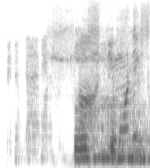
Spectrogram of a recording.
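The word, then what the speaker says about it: mnemonics: Assembler तो translator है, निमोनिक्स कहते हैं उसको, निमोनिक्स कहते हैं। एम साइलेंट रहता है, एम साइलेंट रहता है, निमोनिक्स, ठीक है।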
